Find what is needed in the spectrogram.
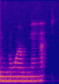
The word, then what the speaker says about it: Gnorm Nat: And his first comic on his own was called Norm Nat or Gnorm Nat. It was like Norm with a G. – Right. Norm. I bet that's a play on the way that Nat is spelled. So I think you're right. It's probably Norm Nat.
